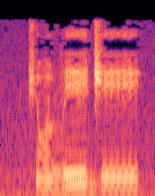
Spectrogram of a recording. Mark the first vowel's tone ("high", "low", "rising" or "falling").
low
